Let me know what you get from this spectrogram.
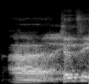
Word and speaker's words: Junzi: Junzi is what most people pronounce it to be. The Chinese way of pronouncing it is Junzi. – Junzi. – Junzi. So kind of like June, like month, and like pizza.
